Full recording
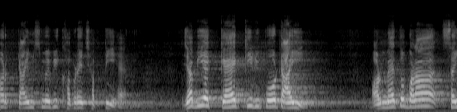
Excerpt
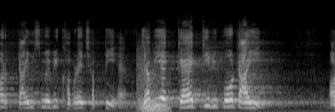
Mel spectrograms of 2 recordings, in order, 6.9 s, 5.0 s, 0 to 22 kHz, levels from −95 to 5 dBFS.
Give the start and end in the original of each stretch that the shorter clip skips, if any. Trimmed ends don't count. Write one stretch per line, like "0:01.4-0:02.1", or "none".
0:01.9-0:02.6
